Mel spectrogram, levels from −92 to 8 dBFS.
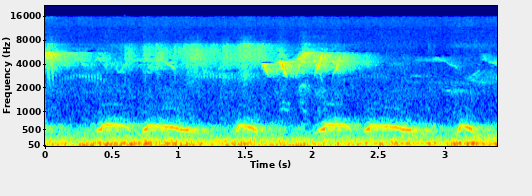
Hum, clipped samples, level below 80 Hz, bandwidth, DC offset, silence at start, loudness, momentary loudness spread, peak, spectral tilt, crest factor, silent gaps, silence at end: none; under 0.1%; -26 dBFS; 16 kHz; under 0.1%; 0 s; -22 LUFS; 4 LU; -6 dBFS; -5.5 dB/octave; 14 dB; none; 0 s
